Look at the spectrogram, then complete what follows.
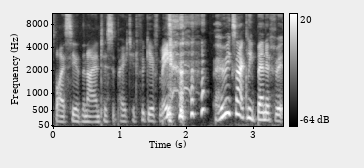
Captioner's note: laughs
